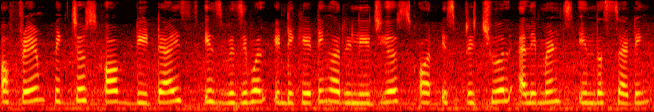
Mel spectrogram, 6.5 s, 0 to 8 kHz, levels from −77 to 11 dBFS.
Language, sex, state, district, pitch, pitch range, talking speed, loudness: English, female, Jharkhand, Garhwa, 275 Hz, 260-290 Hz, 145 wpm, -18 LUFS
